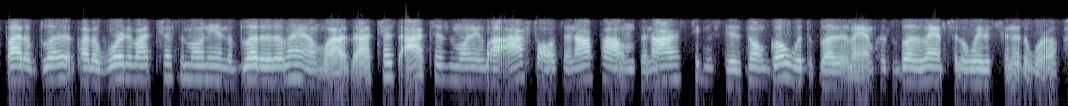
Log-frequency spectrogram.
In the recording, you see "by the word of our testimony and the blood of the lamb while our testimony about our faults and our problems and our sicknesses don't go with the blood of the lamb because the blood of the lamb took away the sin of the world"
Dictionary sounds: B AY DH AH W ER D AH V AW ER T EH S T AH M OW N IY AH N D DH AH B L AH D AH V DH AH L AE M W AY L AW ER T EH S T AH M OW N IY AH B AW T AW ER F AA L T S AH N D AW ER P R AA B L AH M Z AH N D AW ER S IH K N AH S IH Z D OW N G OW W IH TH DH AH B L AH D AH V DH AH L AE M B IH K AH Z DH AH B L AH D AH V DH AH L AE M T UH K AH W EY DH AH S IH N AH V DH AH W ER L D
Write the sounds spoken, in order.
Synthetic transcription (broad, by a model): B AY DH AH W ER D AH V AW ER T EH S T AH M OW N IY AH N DH AH B L AH D AH V DH AH L AE M W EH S AW ER T EH S T AH M OW N IY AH B AW T AW ER F AA L T S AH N AW ER P R AA B L AH M Z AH N AW ER S IH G N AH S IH Z D OW N G OW W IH DH AH B L AH D AH V DH AH L AE M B K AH Z DH AH B L AH D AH DH AH L AE M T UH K AH W EY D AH S IH N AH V DH AH W ER L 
